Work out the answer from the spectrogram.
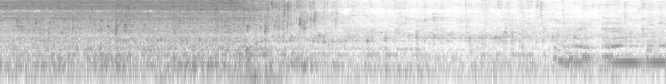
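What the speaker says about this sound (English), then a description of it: "I'm just gonna wash them off." Tap water runs steadily into a sink as tweezers are rinsed off, a loud broadband rush that eases and thins partway through, leaving a quieter trickle with faint handling noises near the end.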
